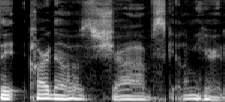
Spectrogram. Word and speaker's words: Kardashev: Based on these facts, scientist Nikolai Kardashev developed a method of categorizing civilizations from cave dwellers to gods ruling over galaxies.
